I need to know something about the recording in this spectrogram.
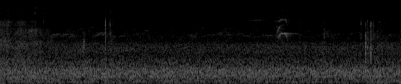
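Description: A mushroom snaps off a log.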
